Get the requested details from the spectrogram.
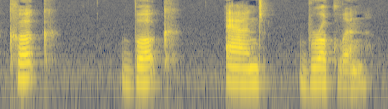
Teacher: the double O here is pronounced as the uh vowel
